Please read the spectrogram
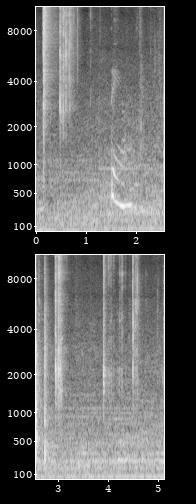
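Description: Sharp clicks and clacks of small hard objects being handled and knocking together, about seven in all and unevenly spaced, the loudest just after the start. About one and a half seconds in comes a short voice-like sound that falls in pitch.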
